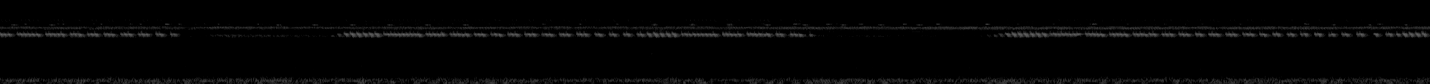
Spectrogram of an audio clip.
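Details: Autumn insect song: a high continuous trill overlaid by rapid pulsed chirping that drops out briefly twice, then resumes strongly, giving long waves of shrill sound over soft background noise.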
